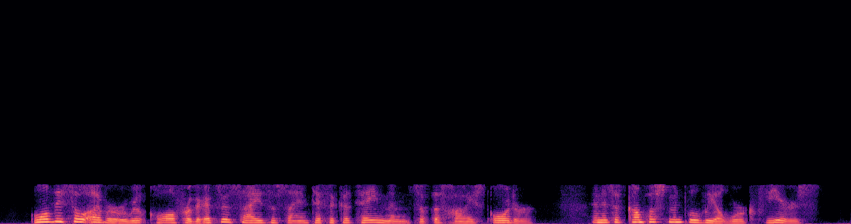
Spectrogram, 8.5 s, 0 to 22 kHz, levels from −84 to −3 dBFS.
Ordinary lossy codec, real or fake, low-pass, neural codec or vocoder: AAC, 16 kbps; fake; 7.2 kHz; codec, 16 kHz in and 24 kHz out, 0.4 kbps, LongCat-Audio-Codec, fine tuned four codebook decoder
